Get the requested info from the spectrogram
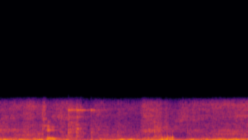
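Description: Metal clinking of iron weight plates on a loaded barbell as the bar is lowered, with a short high ring, over a steady low hum.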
